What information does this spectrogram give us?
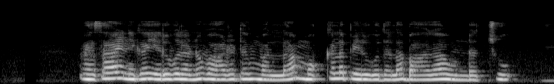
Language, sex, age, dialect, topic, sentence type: Telugu, male, 18-24, Southern, agriculture, statement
